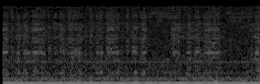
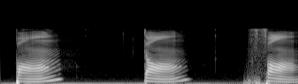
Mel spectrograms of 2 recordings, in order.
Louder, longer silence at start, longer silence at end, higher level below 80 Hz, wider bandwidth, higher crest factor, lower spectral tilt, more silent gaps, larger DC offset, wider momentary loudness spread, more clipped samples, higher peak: second, -38 LUFS vs -17 LUFS; about the same, 0 s vs 0.05 s; about the same, 0 s vs 0 s; second, -42 dBFS vs -30 dBFS; first, 17 kHz vs 5.4 kHz; about the same, 14 dB vs 18 dB; second, -2.5 dB/octave vs -7.5 dB/octave; neither; neither; second, 1 LU vs 17 LU; neither; second, -24 dBFS vs 0 dBFS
